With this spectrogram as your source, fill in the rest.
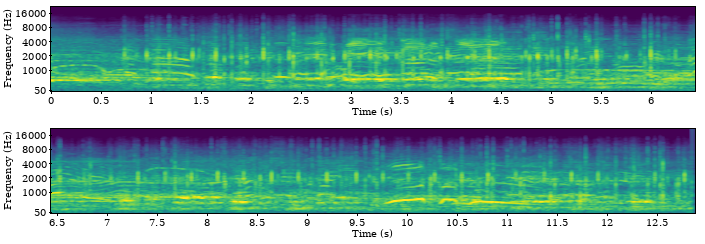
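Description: Men and women sing together.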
